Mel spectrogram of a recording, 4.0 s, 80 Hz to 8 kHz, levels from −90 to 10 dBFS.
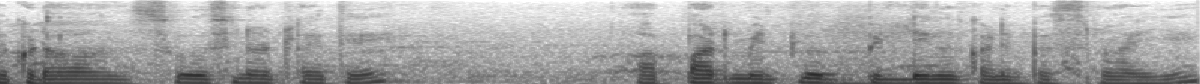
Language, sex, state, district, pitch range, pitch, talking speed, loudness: Telugu, male, Andhra Pradesh, Srikakulam, 125-135 Hz, 130 Hz, 75 wpm, -17 LUFS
